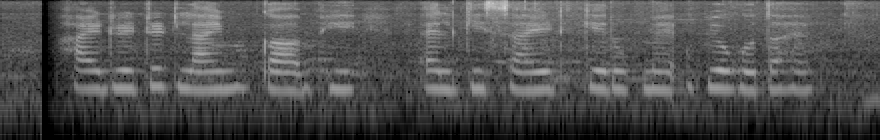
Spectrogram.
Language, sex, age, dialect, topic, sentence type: Hindi, female, 18-24, Kanauji Braj Bhasha, agriculture, statement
